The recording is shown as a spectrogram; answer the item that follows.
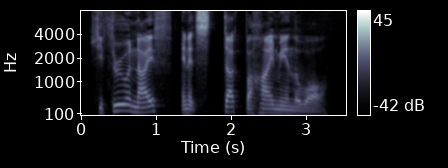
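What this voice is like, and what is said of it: Impression of the poet reading. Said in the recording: “my best impression of him”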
